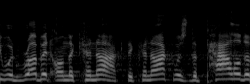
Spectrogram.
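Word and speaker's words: kanak (חנך): It's the word kanak. Can everyone say that with me? Can you pull that up on the slide? Here's how you say it. Can you say that? Kanak.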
